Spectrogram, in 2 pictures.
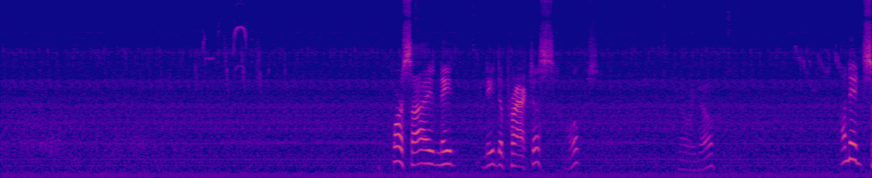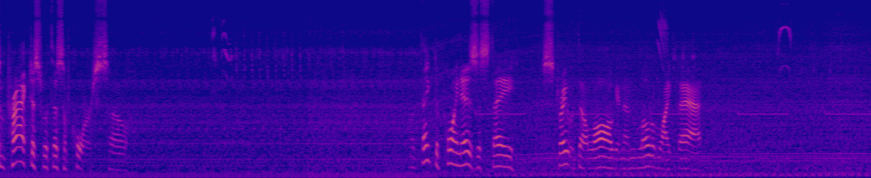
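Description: A heavy machine's engine hums steadily.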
